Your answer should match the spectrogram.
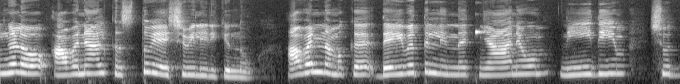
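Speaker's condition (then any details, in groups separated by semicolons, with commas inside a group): No condition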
